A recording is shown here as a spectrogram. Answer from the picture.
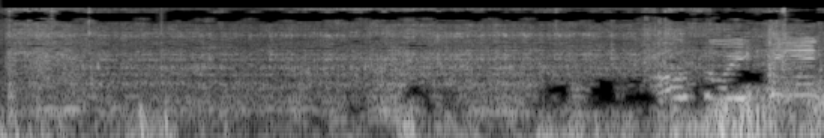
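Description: Small ride-on drift kart rolling and turning on rough asphalt, a steady low rumble of its wheels on the road.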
